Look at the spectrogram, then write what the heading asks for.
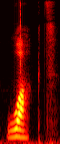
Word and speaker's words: walked: cried in the second I produced the T sound walked and finally in the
